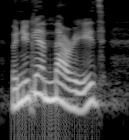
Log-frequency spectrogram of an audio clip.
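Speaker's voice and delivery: put-on old woman's accent, D in married hit hard. Talking to her grandmother, quoting her advice while imitating grandmother's accent. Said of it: "and you say it in your accent".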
